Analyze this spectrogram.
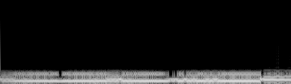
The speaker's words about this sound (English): Sounds ominous, and with any luck, the humming provides good data and not a swan song for the ice shelf.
